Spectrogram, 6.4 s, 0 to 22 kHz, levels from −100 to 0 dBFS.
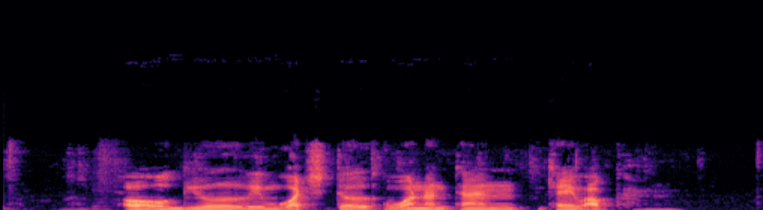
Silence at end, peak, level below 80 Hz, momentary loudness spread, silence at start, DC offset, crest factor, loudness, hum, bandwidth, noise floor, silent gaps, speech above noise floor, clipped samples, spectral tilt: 0.75 s; -4 dBFS; -62 dBFS; 9 LU; 1.05 s; under 0.1%; 24 dB; -25 LUFS; none; 7.4 kHz; -78 dBFS; none; 53 dB; under 0.1%; -6 dB/octave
